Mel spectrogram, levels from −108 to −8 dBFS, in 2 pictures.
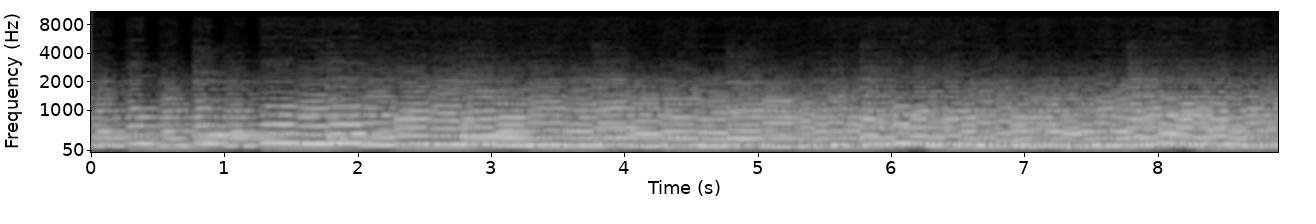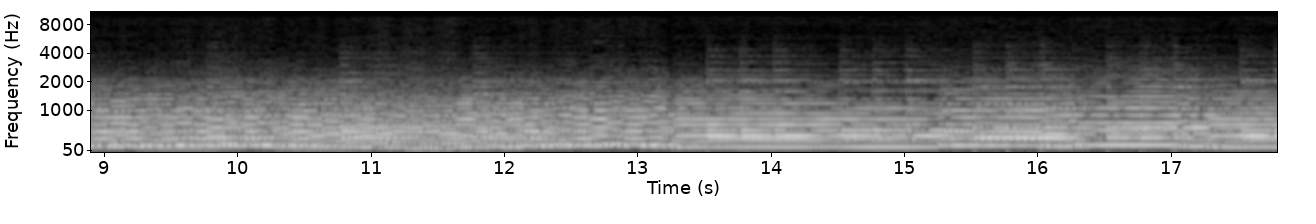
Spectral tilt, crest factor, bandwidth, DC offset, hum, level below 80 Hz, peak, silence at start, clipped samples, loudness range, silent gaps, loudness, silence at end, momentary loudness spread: -11.5 dB/octave; 14 dB; 3.8 kHz; under 0.1%; none; -76 dBFS; -20 dBFS; 0 s; under 0.1%; 2 LU; none; -34 LUFS; 0 s; 4 LU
